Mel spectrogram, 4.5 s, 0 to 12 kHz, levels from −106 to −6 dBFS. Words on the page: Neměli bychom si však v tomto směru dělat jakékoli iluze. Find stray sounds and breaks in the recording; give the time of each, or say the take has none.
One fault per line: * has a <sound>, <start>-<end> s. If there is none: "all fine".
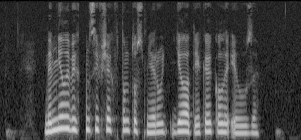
* has a dropout, 1.2-1.3 s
